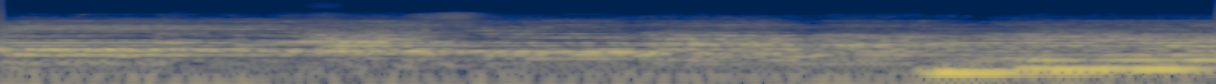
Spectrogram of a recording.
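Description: Choir singing in harmony with keyboard accompaniment; strong low bass notes come in about three seconds in.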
